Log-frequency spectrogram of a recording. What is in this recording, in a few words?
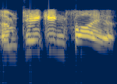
taking fire, fem; player vo; Counter Strike Model Pack; CS:GO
